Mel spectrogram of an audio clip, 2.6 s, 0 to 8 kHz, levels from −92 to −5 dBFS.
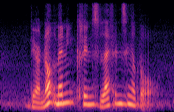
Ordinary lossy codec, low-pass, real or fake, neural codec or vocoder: none; 7.2 kHz; fake; codec, 16 kHz in and 24 kHz out, 0.9 kbps, LongCat-Audio-Codec, four codebook decoder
